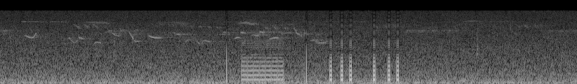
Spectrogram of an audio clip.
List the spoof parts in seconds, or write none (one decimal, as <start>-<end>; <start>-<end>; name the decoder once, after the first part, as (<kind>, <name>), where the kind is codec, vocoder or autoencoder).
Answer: 1.7-3.4 (vocoder, BigVGAN v2); 4.4-5.2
